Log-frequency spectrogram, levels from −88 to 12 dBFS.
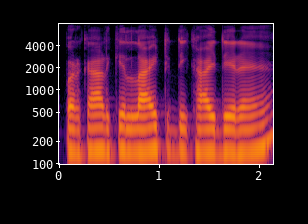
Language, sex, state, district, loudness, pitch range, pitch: Hindi, male, Bihar, Patna, -17 LUFS, 145-155 Hz, 150 Hz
